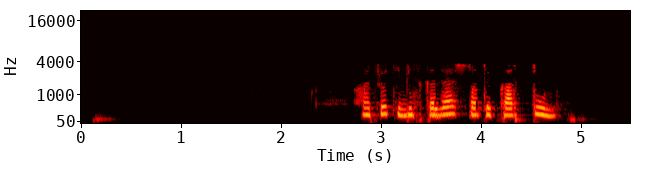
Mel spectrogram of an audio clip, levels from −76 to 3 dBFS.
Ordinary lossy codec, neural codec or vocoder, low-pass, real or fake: AAC, 16 kbps; codec, 16 kHz in and 24 kHz out, 1 kbps, XY-Tokenizer; 3.6 kHz; fake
